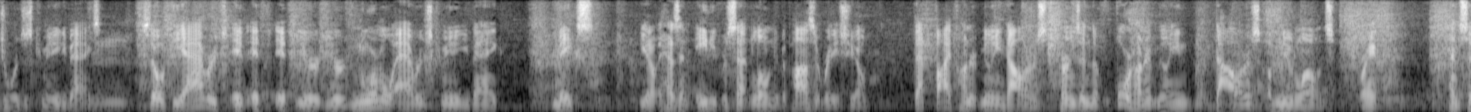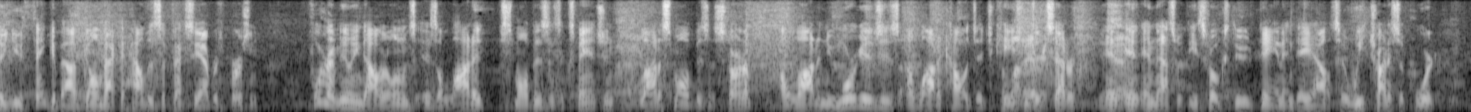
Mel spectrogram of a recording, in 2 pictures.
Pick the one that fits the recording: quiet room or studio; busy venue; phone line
busy venue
